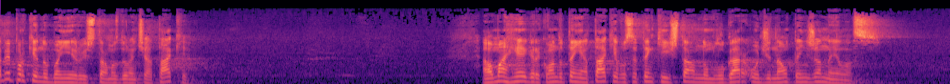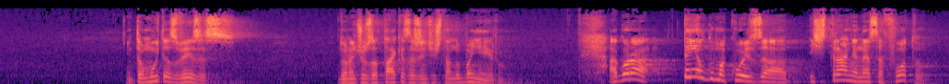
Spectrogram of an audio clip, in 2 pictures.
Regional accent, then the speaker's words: Ukraine; Portuguese is a second language; Não, eu sou da Ucrânia.

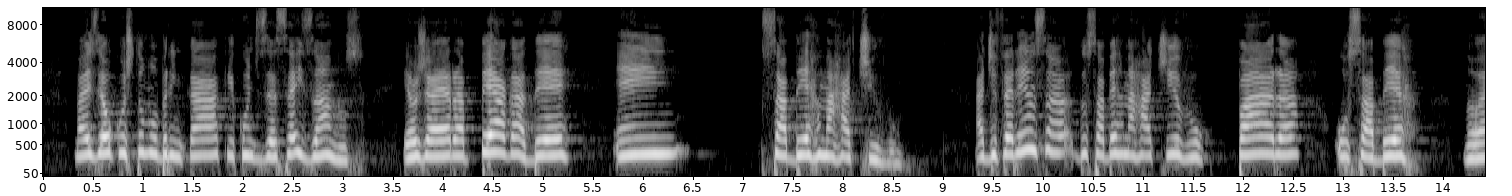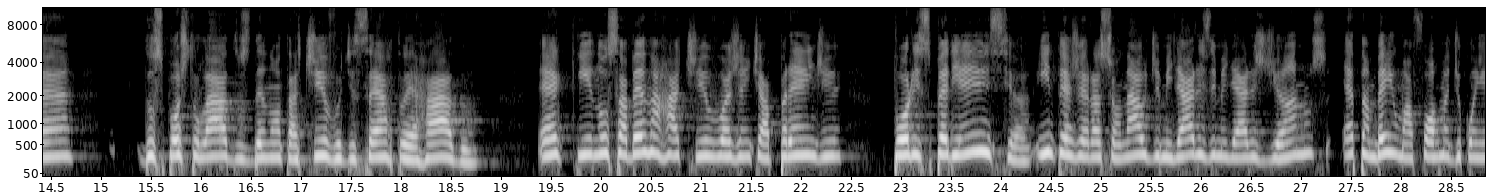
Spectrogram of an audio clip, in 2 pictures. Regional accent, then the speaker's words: Seringal Bagaço, Acre, Brazil; born there; mas eu nasci no Bagaço, no Seringal Bagaço. Meu pai é seringueiro.

